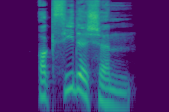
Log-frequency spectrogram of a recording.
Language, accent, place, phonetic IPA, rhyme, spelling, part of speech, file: German, Germany, Berlin, [ɔˈksiːdɪʃm̩], -iːdɪʃm̩, oxidischem, adjective, De-oxidischem.ogg
- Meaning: strong dative masculine/neuter singular of oxidisch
